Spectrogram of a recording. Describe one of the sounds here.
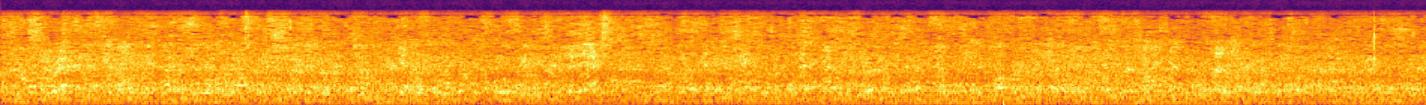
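An audience chatters in a large echoing hall.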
